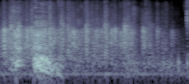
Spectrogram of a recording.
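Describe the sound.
An audience applauds to welcome a speaker at an auditorium talk, a dense burst of clapping that gradually thins and fades near the end.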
